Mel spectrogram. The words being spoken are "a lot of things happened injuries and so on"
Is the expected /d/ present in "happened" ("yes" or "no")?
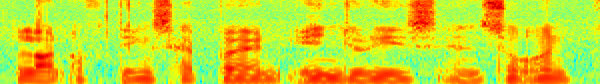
no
